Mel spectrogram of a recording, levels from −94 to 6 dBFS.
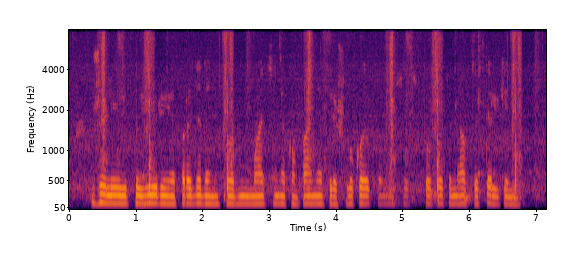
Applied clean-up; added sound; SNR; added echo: none; Domestic sounds, home sounds; 10 dB; none.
